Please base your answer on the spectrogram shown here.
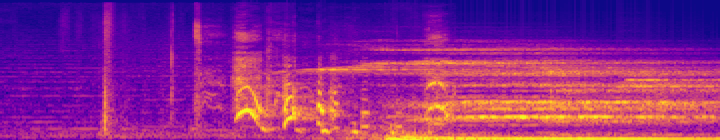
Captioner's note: laughing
